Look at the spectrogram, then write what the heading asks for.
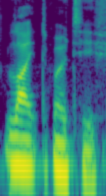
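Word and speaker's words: leitmotif: Tivo late motive light I've heard it is pronounced light motif yeah okay he went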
